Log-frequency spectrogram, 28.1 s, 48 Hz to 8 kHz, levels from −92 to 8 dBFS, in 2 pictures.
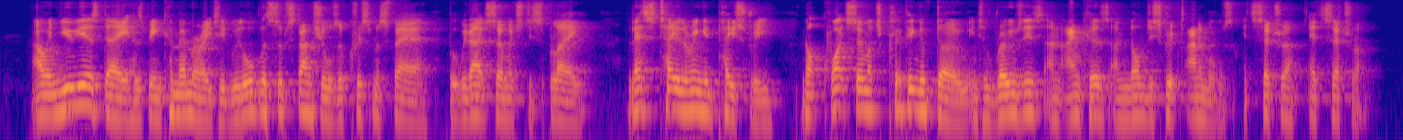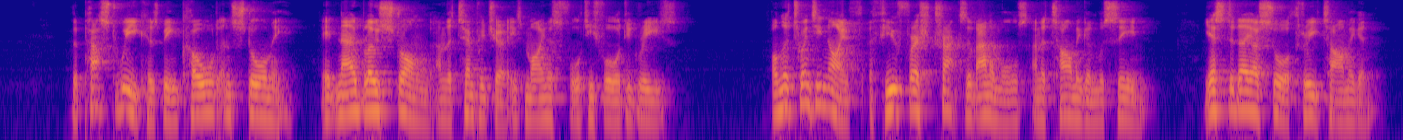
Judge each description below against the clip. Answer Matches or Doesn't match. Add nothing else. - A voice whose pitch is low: Matches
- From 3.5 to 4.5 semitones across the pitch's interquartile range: Matches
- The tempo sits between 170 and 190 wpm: Doesn't match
